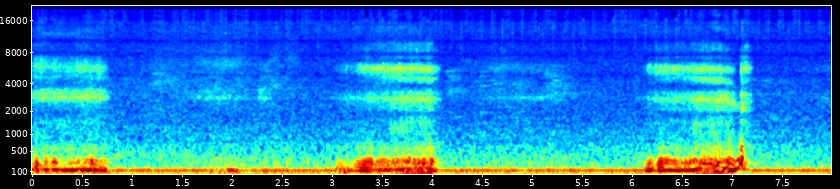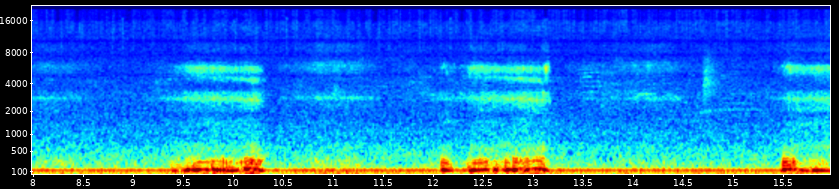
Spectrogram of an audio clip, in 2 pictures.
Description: Punkin, the mini golden doodle snoring in moms 🛏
